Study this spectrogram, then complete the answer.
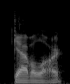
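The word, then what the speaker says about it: Gavilar: it it's g a v l a r gavalar okay gavalar is the king who gets assassinated who Z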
